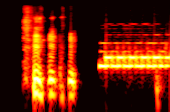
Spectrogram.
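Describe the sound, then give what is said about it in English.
A short burst of voice, then a steady electronic telephone ring starts and holds loud, a bright buzzing tone continuing without pause to the end. “ooh, phone's ringing.”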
